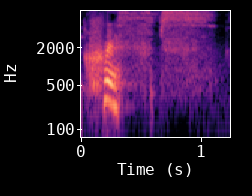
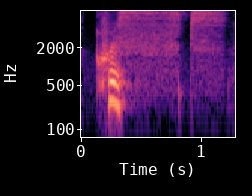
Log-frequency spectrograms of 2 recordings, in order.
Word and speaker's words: crisps: An example would be crisps, crisps. So we've got a p and a s double s there actually, crisps, as well as having the k and the r, crisps.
